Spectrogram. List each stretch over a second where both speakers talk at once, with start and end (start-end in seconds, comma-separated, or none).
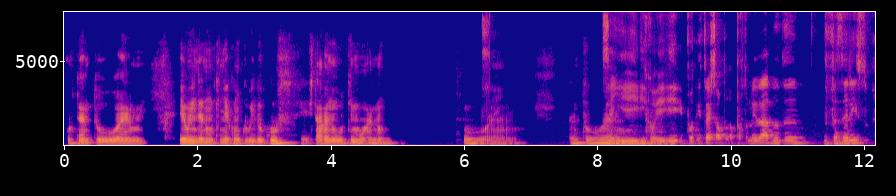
none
